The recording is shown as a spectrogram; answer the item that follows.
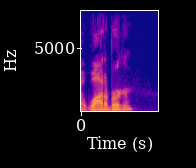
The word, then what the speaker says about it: Whataburger: Whataburger? – Yeah, Whataburger. – No. – Yeah, that's how they say it.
